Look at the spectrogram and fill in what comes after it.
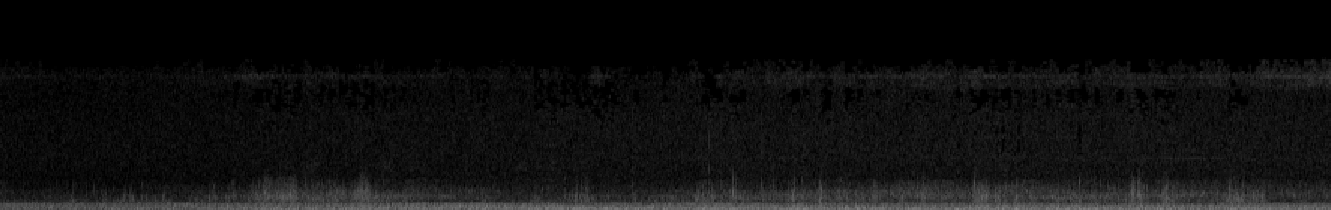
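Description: Diesel locomotives of a BNSF freight train running with a steady engine drone that grows louder over the first few seconds as the train draws near, with short scattered squeals or clanks from the wheels.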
